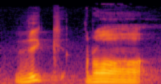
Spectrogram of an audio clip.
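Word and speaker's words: ذكرا: اول چطور تلفظ بکنیم کاف که ساکنه به همراه ذال باید خونده بشه ذک ذک زین نشه ذک ذک حالا این را می‌مونه و این یا این الف ذکرا را تلفظ همشون یک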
